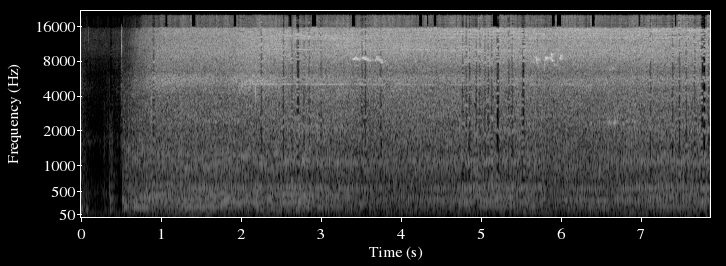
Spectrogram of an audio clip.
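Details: Panasonic MC-UG302 upright vacuum whose brushroll had seized, freed but still with a tight spot: harsh rasping whir over the motor roar with a strained drone from the dragging brushroll.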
